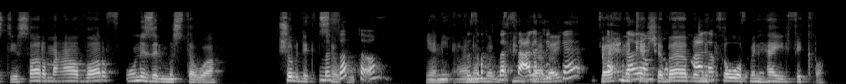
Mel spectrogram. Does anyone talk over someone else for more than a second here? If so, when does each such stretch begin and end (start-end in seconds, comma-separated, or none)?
4.7-7.7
